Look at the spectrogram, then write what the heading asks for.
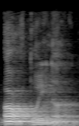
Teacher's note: نام مد منفصل ہے، الف مدہ کے بعد حمزہ دوسرے کلمے میں آ رہا ہے، تو ان یہ 4 حرکات لمبا کریں گے۔ اعطینا، حمزہ کو عین سے ملانا ہے، حمزہ اقصی حلق سے، عین وسط حلق سے ادا ہوگا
